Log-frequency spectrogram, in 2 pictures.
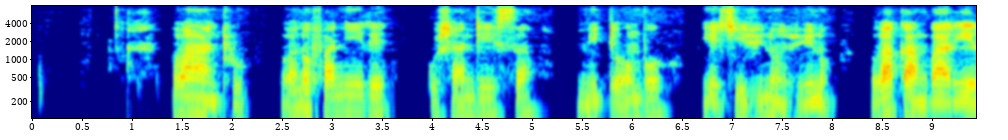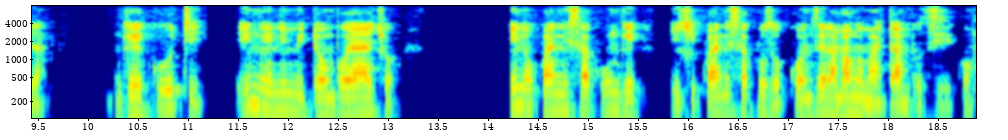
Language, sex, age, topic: Ndau, male, 36-49, health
